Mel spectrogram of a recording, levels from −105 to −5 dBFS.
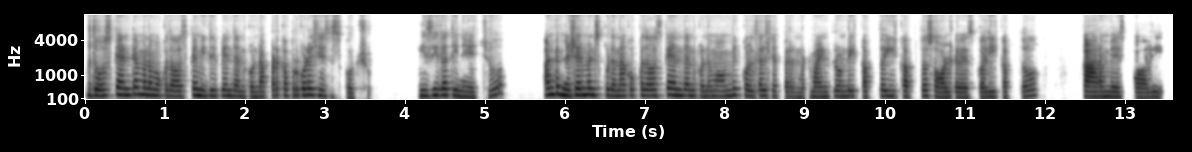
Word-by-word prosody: దోసకాయ 225 Hz, +4 st, +3 dB
అంటే, 245 Hz, +2 st, +3 dB
మనం 240 Hz, -2 st, +4 dB
ఒక 220 Hz, -, -5 dB
దోసకాయ 200 Hz, +4 st, 0 dB
మిగిలిపోయిందనుకోండి. 205 Hz, -3 st, -2 dB
అప్పటికప్పుడు 230 Hz, +2 st, -2 dB
కూడా 245 Hz, 0 st, +5 dB
చేసేసుకోవచ్చు. 190 Hz, -6 st, -7 dB, 0.7 s
ఈజీగా 235 Hz, +3 st, +3 dB
తినేయొచ్చు. 190 Hz, +1 st, -2 dB, 0.7 s
అంటే 265 Hz, +3 st, +6 dB
మెజర్మెంట్స్ 245 Hz, +2 st, +4 dB
కూడా 230 Hz, -2 st, +1 dB
నాకు 215 Hz, +1 st, -2 dB
ఒక 230 Hz, -, -5 dB
దోసకాయ 225 Hz, +2 st, +1 dB
ఉందనుకోండి. 215 Hz, -3 st, -1 dB
మా 200 Hz, -, -2 dB
మమ్మీ 225 Hz, +4 st, 0 dB
కొలతలు 215 Hz, 0 st, -2 dB
చెప్పారనమాట. 180 Hz, -4 st, -7 dB
మా 185 Hz, -, 0 dB
ఇంట్లో 185 Hz, +2 st, -4 dB
ఉండే 205 Hz, +1 st, -2 dB
ఈ -, -, -28 dB
కప్‌తో, 190 Hz, +3 st, -5 dB
ఈ -, -, -6 dB
కప్‌తో 195 Hz, +2 st, -3 dB
సాల్ట్ 180 Hz, 0 st, 0 dB
వేసుకోవాలి, 175 Hz, +1 st, -3 dB
ఈ -, -, -35 dB
కప్‌తో 185 Hz, +2 st, -6 dB, 0.7 s
కారం 190 Hz, 0 st, +5 dB
వేసుకోవాలి. 180 Hz, 0 st, -3 dB
205 Hz, 155 wpm, -21 LUFS, 185-225 Hz, 0.7 s, అంటే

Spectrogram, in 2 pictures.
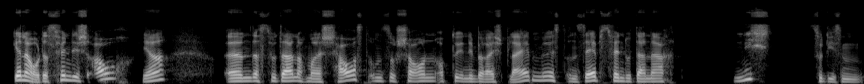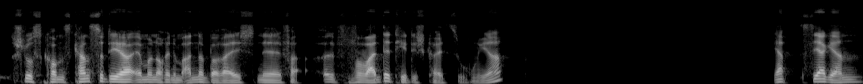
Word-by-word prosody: Genau 195 Hz, -3 st, +8 dB
das 140 Hz, -, +1 dB
finde 200 Hz, -3 st, +3 dB
ich 160 Hz, -, 0 dB
auch, 265 Hz, +4 st, +2 dB
ja? 185 Hz, +11 st, +4 dB, 0.6 s
Ähm, 150 Hz, +2 st, +4 dB
dass 160 Hz, -2 st, 0 dB
du 160 Hz, -, -4 dB
da 155 Hz, +1 st, +7 dB
noch 160 Hz, -4 st, -2 dB
mal 130 Hz, -2 st, +1 dB
schaust, 195 Hz, -, +2 dB
um 155 Hz, +2 st, -5 dB
zu 155 Hz, 0 st, -6 dB
schauen, 155 Hz, +4 st, 0 dB
ob 140 Hz, -, -9 dB
du 160 Hz, -, -2 dB
in 145 Hz, -, -4 dB
dem 135 Hz, -1 st, -3 dB
Bereich 120 Hz, -3 st, 0 dB
bleiben 185 Hz, +2 st, 0 dB
willst. 185 Hz, -2 st, -3 dB
Und 135 Hz, -2 st, -6 dB
selbst 160 Hz, +7 st, +3 dB
wenn 160 Hz, -1 st, +4 dB
du 145 Hz, -, -4 dB
danach 135 Hz, 0 st, 0 dB, 0.6 s
nicht 225 Hz, -, -2 dB, 0.3 s
zu 150 Hz, -, -7 dB
diesem 125 Hz, -3 st, -7 dB
Schluss 140 Hz, -4 st, -3 dB
kommst, 115 Hz, -3 st, -3 dB
kannst 130 Hz, +2 st, +1 dB
du -, -, 0 dB
dir 125 Hz, 0 st, +2 dB
ja 115 Hz, -1 st, +8 dB
immer 110 Hz, +1 st, -2 dB
noch 105 Hz, -1 st, -2 dB
in 110 Hz, -, -2 dB
'nem 100 Hz, 0 st, -6 dB
anderen 110 Hz, 0 st, -3 dB
Bereich 85 Hz, -1 st, -2 dB
'ne 95 Hz, -2 st, -2 dB
ver -, -, -8 dB, 0.2 s
äh, 115 Hz, -1 st, -5 dB
verwandte 95 Hz, 0 st, 0 dB
Tätigkeit -, -, -8 dB
suchen, 80 Hz, -, -19 dB
ja? 80 Hz, -, -3 dB, 2.7 s
Ja, -, -, -1 dB
sehr 135 Hz, -1 st, +2 dB
gern. 110 Hz, +1 st, -1 dB
135 Hz, 185 wpm, -25 LUFS, 115-160 Hz, 2.7 s, Genau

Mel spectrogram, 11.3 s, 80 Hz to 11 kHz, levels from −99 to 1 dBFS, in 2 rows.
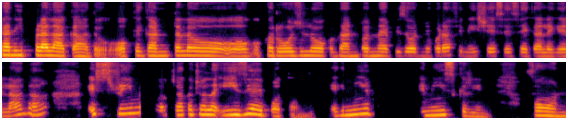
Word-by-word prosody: కానీ 220 Hz, 0 st, +6 dB
ఇప్పుడలా 205 Hz, -2 st, +7 dB
కాదు. 170 Hz, -2 st, -2 dB, 0.2 s
ఒక 200 Hz, +2 st, -7 dB
గంటలో 200 Hz, +2 st, +1 dB, 0.6 s
ఒక -, -, -4 dB
రోజులో 195 Hz, +1 st, 0 dB
ఒక 185 Hz, -, -14 dB
గంట 175 Hz, 0 st, -5 dB
ఉన్న 185 Hz, 0 st, -6 dB
ఎపిసోడ్‌ని 185 Hz, 0 st, -3 dB
కూడా 195 Hz, +2 st, +1 dB
ఫినిష్ 180 Hz, +2 st, -14 dB
చేసేయగలిగేలాగా 175 Hz, -, -4 dB, 0.6 s
ఈ -, -, +1 dB
స్ట్రీమింగ్ 280 Hz, -4 st, -3 dB
ఒచ్చాక 225 Hz, +1 st, -2 dB
చాలా 240 Hz, -2 st, +5 dB
ఈసీ 235 Hz, +3 st, +5 dB
అయిపోతుంది. 175 Hz, -7 st, -4 dB, 0.3 s
Any 225 Hz, +5 st, +2 dB, 0.6 s
any 210 Hz, +2 st, 0 dB
screen. 165 Hz, -, -10 dB, 0.5 s
ఫోను 200 Hz, -2 st, +3 dB
195 Hz, 130 wpm, -23 LUFS, 180-220 Hz, 0.6 s, ఇప్పుడలా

